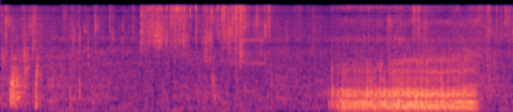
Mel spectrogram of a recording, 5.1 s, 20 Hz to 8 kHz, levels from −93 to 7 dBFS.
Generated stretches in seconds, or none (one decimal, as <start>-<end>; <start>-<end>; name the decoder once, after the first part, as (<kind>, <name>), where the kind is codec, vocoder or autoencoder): 0.0-0.5 (autoencoder, DAC-VAE); 2.4-3.4; 4.0-5.1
